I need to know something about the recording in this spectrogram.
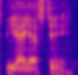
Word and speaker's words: Bast: And of course, if you're spelling my last name, it's not Bass like most people would spell it. It's Bast. Very easy.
